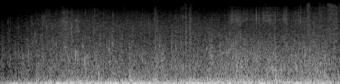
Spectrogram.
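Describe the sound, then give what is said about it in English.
A deep, heavy rumble like rolling thunder, heard from a school classroom as a low rumble in the distance that gets louder and louder, fills the whole stretch, dense and roaring with a strong low end, loud throughout with no voices. “And then there was what could only be described as a low rumble of thunder in the distance that just got louder and louder and louder.”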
